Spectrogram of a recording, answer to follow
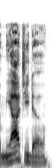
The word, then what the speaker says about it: Miyagi-Do: Johnny calls the dojo Miyagi-Do, the pronunciation that Daniel had to correct the announcer on in the finals of the 1984 All Valley.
